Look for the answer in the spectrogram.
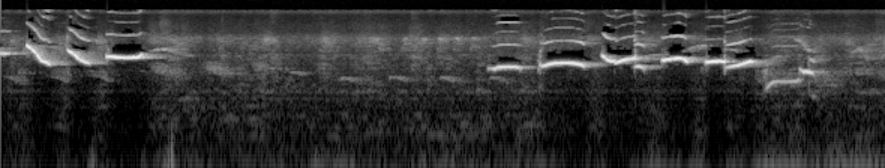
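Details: Oriental magpie-robin said to be in the wild, giving clear whistled phrases: a burst of sliding notes, a quiet gap of about two seconds, then a longer run of rising and falling whistles, over faint low rumble.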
